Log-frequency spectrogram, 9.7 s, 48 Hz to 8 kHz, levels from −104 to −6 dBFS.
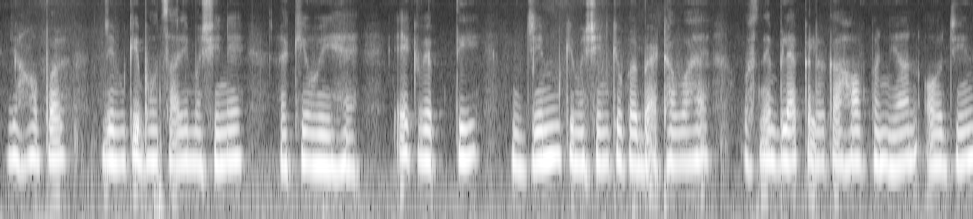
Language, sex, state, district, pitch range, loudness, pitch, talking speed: Hindi, female, Bihar, Patna, 180-195 Hz, -15 LUFS, 185 Hz, 180 wpm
